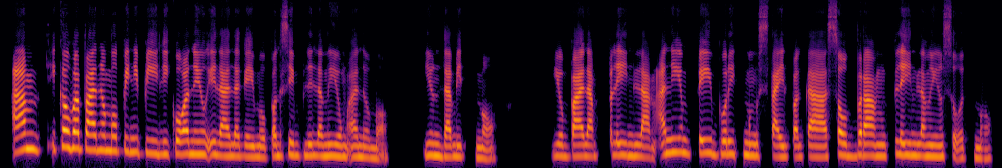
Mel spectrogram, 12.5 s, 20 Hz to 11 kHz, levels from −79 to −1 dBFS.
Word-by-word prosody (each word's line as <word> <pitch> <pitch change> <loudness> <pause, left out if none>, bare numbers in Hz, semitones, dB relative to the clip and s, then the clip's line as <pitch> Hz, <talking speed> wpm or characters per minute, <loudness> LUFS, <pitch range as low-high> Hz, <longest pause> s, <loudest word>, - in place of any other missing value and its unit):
Um, 280 +3 +5
ikaw 320 +2 +5
ba 305 -1 +6
paano 275 -2 +5
mo 260 -1 0
pinipili 225 -5 -2
kung 215 0 +1
ano 215 0 +2
'yong - - -4
ilalagay 180 -2 0
mo 165 -2 -3
'pag 180 +1 -2
simple 190 0 -3
lang 185 -1 -1
yung 180 -2 -1
ano 170 -1 -2
mo, 155 - -5 0.5
yung 195 -1 0
damit 175 0 0 0.2
mo? 150 -1 -5 0.7
Yung 185 -1 -3
parang 180 -1 +4 0.2
plain 195 -2 -1
lang 165 -2 0
ano, 210 +4 0
yung 240 -2 -2
favorite 215 -2 -1
mong 190 -1 0
style 170 +1 -2
'pagka 170 0 +1
sobrang 190 -1 +1
plain 195 -2 0
lang 185 0 -1
yung 175 0 -1
suot 150 +2 -8
mo? 150 0 -7
190 Hz, 170 wpm, -21 LUFS, 175-215 Hz, 0.7 s, ba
